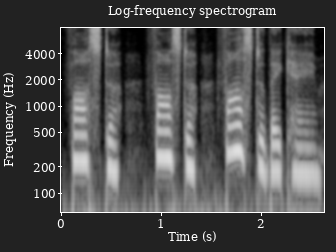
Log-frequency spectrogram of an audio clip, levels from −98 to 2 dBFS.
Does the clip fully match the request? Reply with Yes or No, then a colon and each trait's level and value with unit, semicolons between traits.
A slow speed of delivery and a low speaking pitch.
No: slow, 115 wpm; high, 210 Hz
